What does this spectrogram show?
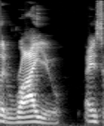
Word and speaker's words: Ryu: like the cartoon and the movie called him Ryu. So that was teaching us how to say the character's name. All right, I'll that's not your fault. It wasn't until years later we learned it was Ryu.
